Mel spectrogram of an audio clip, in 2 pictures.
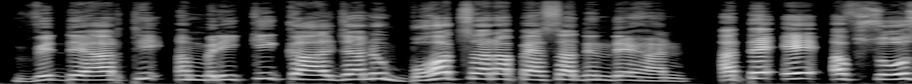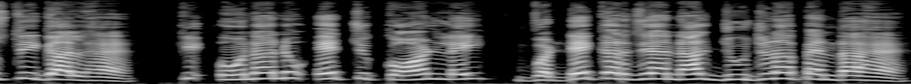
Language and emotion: Punjabi, angry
